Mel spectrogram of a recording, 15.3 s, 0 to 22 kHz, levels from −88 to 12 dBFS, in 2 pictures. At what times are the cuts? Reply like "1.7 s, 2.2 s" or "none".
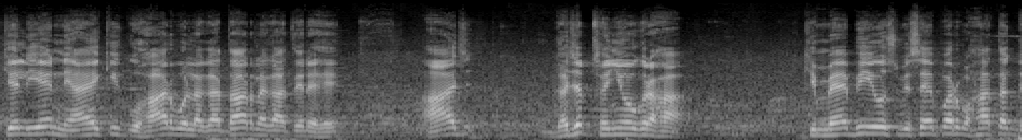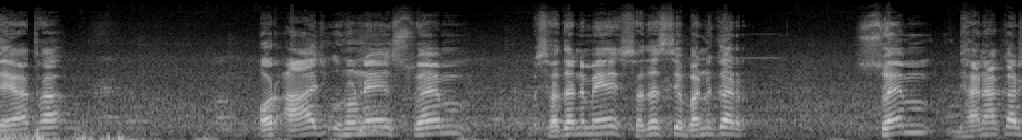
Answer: none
